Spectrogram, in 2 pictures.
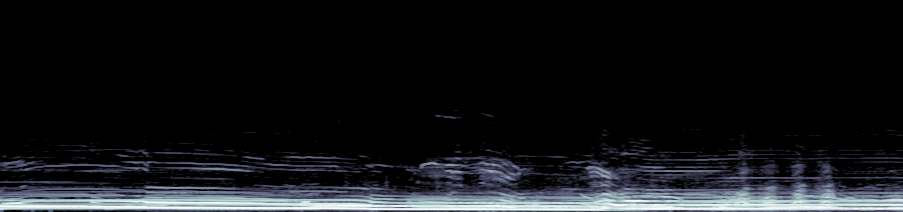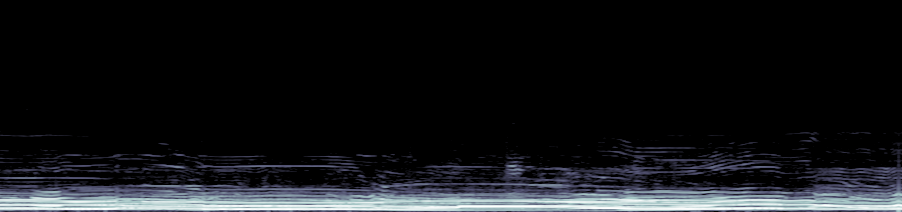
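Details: Several gray wolves howl together at Asahiyama Zoo during its snow-lantern winter event, in drawn-out, mournful tones that glide and waver in pitch, overlapping with barely a pause into a continuous harmony.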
